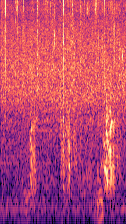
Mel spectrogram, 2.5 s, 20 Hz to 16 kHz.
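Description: A mutated, electrified frog creature in Fallout 76 gives two low, gurgling croaks, one brief and one longer, with a couple of sharp clicks in between, set against a quiet ambient hum.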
